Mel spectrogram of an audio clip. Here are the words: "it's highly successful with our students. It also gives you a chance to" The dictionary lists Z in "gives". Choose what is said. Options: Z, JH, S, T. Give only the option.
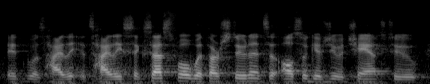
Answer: Z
